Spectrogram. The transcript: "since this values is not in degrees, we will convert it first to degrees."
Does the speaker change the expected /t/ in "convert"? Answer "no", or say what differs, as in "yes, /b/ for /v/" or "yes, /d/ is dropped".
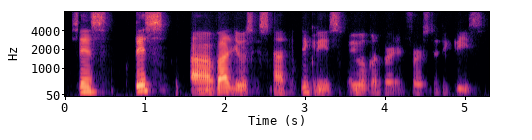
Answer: yes, /t/ is dropped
